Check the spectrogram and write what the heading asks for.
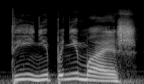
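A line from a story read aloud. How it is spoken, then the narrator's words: Desperate scream. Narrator (Russian): в отчаянии закричала Катерина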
